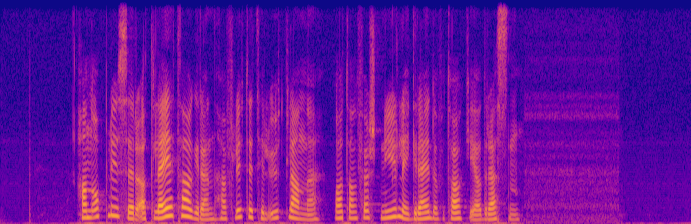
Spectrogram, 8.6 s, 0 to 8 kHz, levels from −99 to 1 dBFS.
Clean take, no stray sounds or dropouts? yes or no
yes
